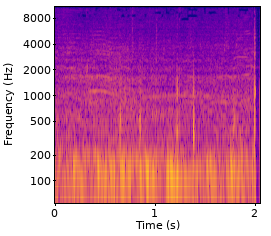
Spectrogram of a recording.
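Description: Stadium background of a televised cricket match: a steady low rumble of crowd and music from the stands, with a few faint short tones and ticks. It drops away suddenly at an edit cut at the end.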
